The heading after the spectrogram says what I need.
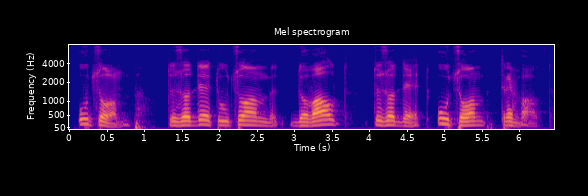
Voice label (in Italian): salto zompo, coratino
